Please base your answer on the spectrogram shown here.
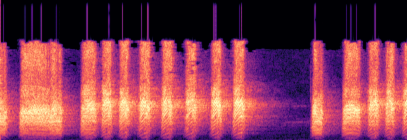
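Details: Harsh calling of a white-breasted woodswallow, known locally as kekep: one drawn-out rasping note, then a burst of short squawky notes, a brief fading pause, and another quick cluster of grating calls.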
